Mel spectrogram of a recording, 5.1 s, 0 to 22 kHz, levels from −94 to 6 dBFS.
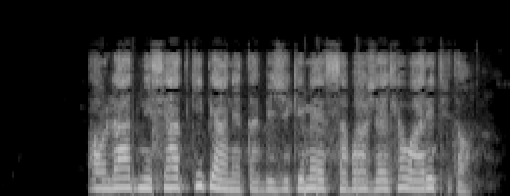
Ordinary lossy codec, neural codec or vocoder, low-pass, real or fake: MP3, 48 kbps; vocoder, 44.1 kHz, 128 mel bands every 512 samples, BigVGAN v2; 9.9 kHz; fake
